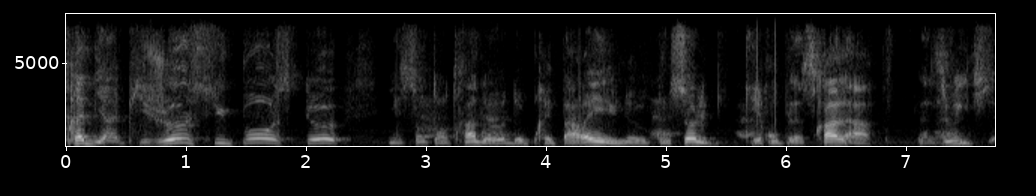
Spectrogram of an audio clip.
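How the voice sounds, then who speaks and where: A man speaks at a very slow pace in a fairly high pitch. His pitch swings very widely and his loudness varies greatly. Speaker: podcast host. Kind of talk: casual chat.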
